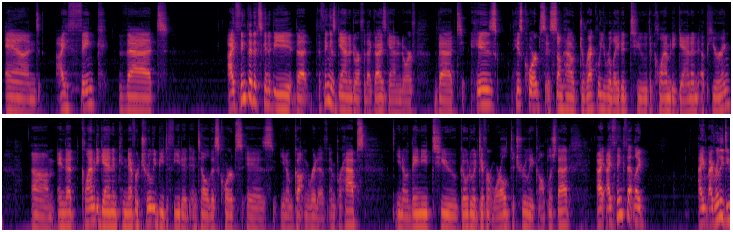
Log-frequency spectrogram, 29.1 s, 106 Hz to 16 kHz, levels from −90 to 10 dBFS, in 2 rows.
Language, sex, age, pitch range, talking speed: English, male, 20-39, 105-120 Hz, 155 wpm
